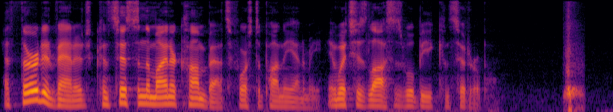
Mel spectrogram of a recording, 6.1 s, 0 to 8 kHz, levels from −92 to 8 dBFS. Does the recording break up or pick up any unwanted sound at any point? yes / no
yes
